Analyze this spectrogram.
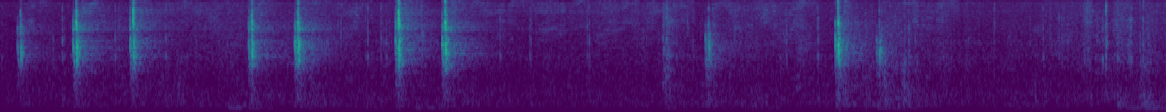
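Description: Chalk taps and scratches sharply on a blackboard.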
